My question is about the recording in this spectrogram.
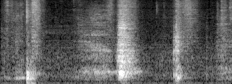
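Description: Large soft brush sweeping eraser crumbs off watercolor paper in three short swishes, the loudest a little past one second in; the spiral pad is shifted on the table near the end.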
